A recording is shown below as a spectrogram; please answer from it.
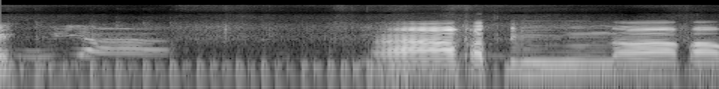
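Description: Motorcycle engine running steadily underneath loud voices calling out twice.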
